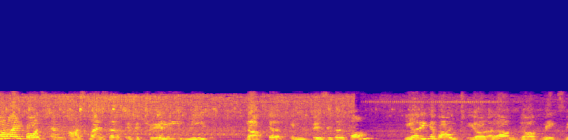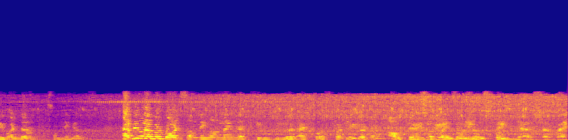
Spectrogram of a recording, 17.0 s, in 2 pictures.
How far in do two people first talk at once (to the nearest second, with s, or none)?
15 s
